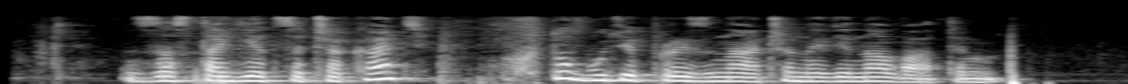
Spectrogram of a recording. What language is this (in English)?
Belarusian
